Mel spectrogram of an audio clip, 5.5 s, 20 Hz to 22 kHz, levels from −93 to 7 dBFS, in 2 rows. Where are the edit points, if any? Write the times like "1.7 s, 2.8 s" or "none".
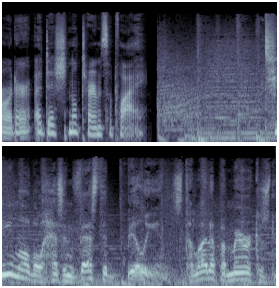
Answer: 1.5 s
